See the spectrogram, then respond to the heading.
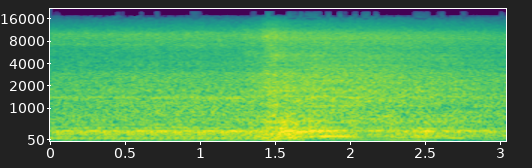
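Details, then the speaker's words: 2007 GMC Yukon V8, just after engine replacement, free revving with likely aftermarket exhaust: clean smooth rev rise and fall, no ticks, knocks or rattles; check engine light on, possibly from disconnected battery; healthy. "Revs good, sounds good. I think this thing's got an aftermarket exhaust on it."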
